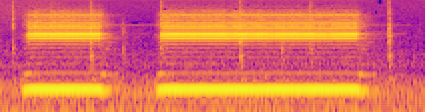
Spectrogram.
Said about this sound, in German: Ja, da kannst du ruhig hupen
